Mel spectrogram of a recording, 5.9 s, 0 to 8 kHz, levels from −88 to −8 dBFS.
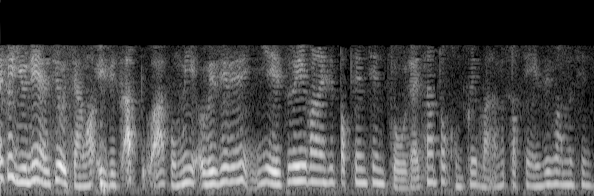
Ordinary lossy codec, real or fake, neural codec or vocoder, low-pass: AAC, 16 kbps; real; none; 7.2 kHz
